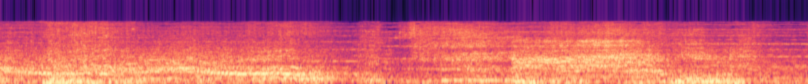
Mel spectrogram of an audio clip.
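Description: Dramatic film score with a werewolf monster's long, wavering roar over it as the creature burns.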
